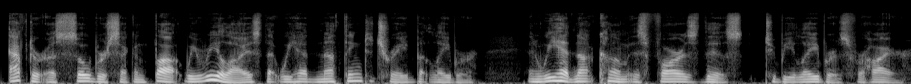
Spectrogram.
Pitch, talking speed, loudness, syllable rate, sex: 120 Hz, 190 wpm, -18 LUFS, 4.7 syllables/s, male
